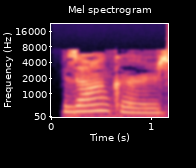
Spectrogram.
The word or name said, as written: zonkers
